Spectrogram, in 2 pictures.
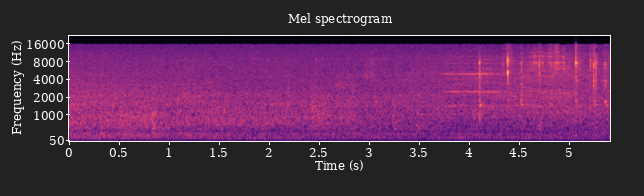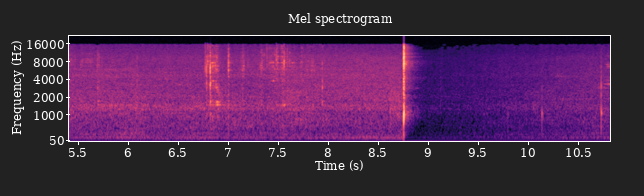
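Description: Caulking gun pressing silicone from a cartridge, with a few small clicks of the trigger. Near the end comes one sharp click as the gun is decompressed so the silicone stops flowing.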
